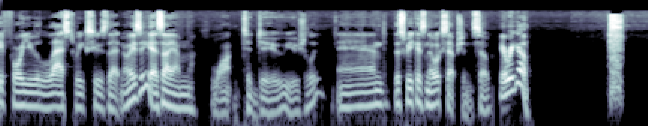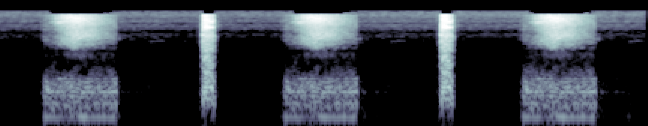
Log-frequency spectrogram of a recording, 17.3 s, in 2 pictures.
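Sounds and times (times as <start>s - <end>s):
speech: 0.0s - 7.2s
devil's urn cup fungus hissing out spores: 8.0s - 8.4s, 9.1s - 10.3s, 11.2s - 11.6s, 12.4s - 17.2s.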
